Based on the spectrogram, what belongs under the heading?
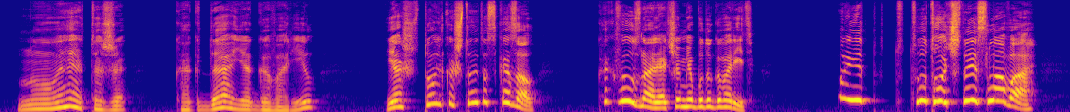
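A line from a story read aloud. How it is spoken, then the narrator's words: Stammering mutter. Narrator (Russian): Заикаясь, забормотал казначей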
